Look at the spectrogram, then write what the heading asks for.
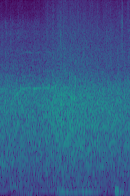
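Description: An audience in Málaga claps steadily, a dense wash of many hands that stays fairly even in volume for a few seconds, with no one speaking over it.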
